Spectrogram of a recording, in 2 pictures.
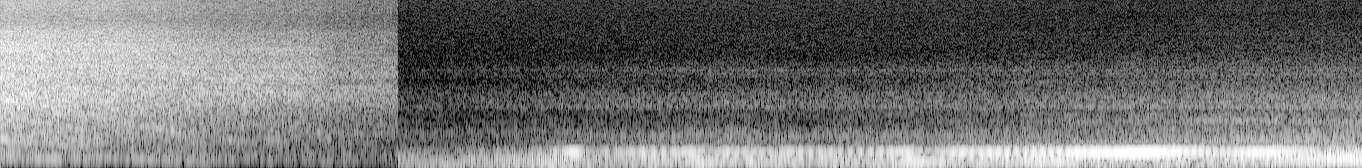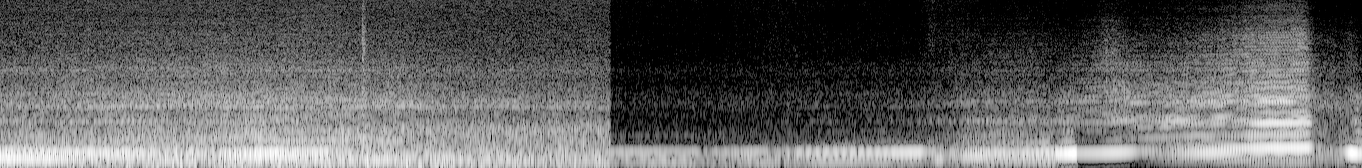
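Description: A Toyota Tacoma fitted with an S&B cold air intake revs hard and close by, its throaty engine note rising and falling through sustained pulls after a brief burst of noise, then dropping back to idle before one more rev.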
